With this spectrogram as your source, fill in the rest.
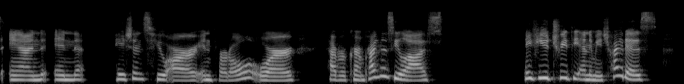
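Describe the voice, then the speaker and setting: In a slight Michigan accent, a woman speaks with a fairly high pitch, the sound dry and close with no echo against a quiet background. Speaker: fertility doctor and podcast host. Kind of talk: podcast monologue. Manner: casual, conversational with fillers.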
